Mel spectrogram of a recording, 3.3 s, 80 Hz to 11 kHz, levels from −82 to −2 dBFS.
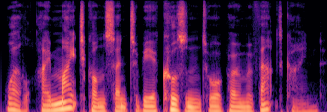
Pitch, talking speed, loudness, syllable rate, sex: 105 Hz, 255 wpm, -19 LUFS, 5.2 syllables/s, male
